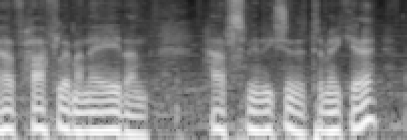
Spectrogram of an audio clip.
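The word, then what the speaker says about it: Smithwick's: And it was called, it's a funny spelling, the way you spell it. But pronunciation of it is, it's called Smiddix.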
